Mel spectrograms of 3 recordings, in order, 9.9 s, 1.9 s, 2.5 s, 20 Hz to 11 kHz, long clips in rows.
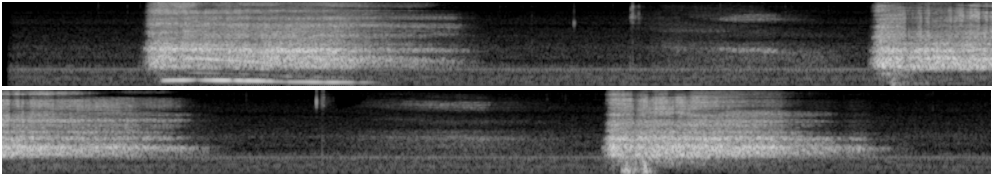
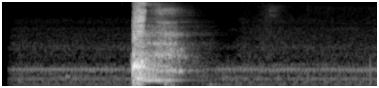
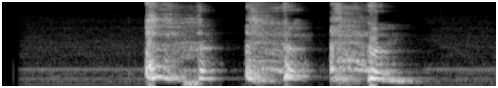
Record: {
  "exhalation_length": "9.9 s",
  "exhalation_amplitude": 32768,
  "exhalation_signal_mean_std_ratio": 0.58,
  "cough_length": "1.9 s",
  "cough_amplitude": 32768,
  "cough_signal_mean_std_ratio": 0.26,
  "three_cough_length": "2.5 s",
  "three_cough_amplitude": 32768,
  "three_cough_signal_mean_std_ratio": 0.49,
  "survey_phase": "beta (2021-08-13 to 2022-03-07)",
  "age": "18-44",
  "gender": "Female",
  "wearing_mask": "No",
  "symptom_none": true,
  "smoker_status": "Never smoked",
  "respiratory_condition_asthma": false,
  "respiratory_condition_other": false,
  "recruitment_source": "REACT",
  "submission_delay": "2 days",
  "covid_test_result": "Negative",
  "covid_test_method": "RT-qPCR",
  "influenza_a_test_result": "Negative",
  "influenza_b_test_result": "Negative"
}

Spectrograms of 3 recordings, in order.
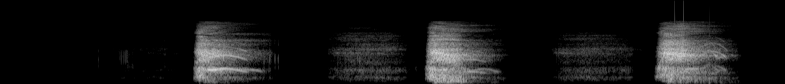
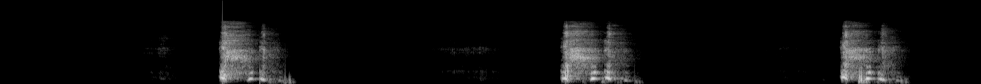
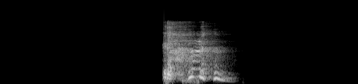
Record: {
  "exhalation_length": "7.9 s",
  "exhalation_amplitude": 28394,
  "exhalation_signal_mean_std_ratio": 0.35,
  "three_cough_length": "9.8 s",
  "three_cough_amplitude": 26929,
  "three_cough_signal_mean_std_ratio": 0.29,
  "cough_length": "3.6 s",
  "cough_amplitude": 26932,
  "cough_signal_mean_std_ratio": 0.32,
  "survey_phase": "beta (2021-08-13 to 2022-03-07)",
  "age": "18-44",
  "gender": "Female",
  "wearing_mask": "No",
  "symptom_runny_or_blocked_nose": true,
  "symptom_onset": "13 days",
  "smoker_status": "Never smoked",
  "respiratory_condition_asthma": false,
  "respiratory_condition_other": false,
  "recruitment_source": "REACT",
  "submission_delay": "1 day",
  "covid_test_result": "Negative",
  "covid_test_method": "RT-qPCR",
  "influenza_a_test_result": "Negative",
  "influenza_b_test_result": "Negative"
}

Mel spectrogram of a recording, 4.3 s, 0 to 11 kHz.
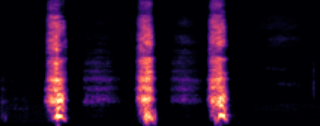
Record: {
  "exhalation_length": "4.3 s",
  "exhalation_amplitude": 32741,
  "exhalation_signal_mean_std_ratio": 0.29,
  "survey_phase": "beta (2021-08-13 to 2022-03-07)",
  "age": "45-64",
  "gender": "Male",
  "wearing_mask": "No",
  "symptom_cough_any": true,
  "symptom_onset": "12 days",
  "smoker_status": "Current smoker (1 to 10 cigarettes per day)",
  "respiratory_condition_asthma": false,
  "respiratory_condition_other": false,
  "recruitment_source": "REACT",
  "submission_delay": "1 day",
  "covid_test_result": "Negative",
  "covid_test_method": "RT-qPCR",
  "influenza_a_test_result": "Negative",
  "influenza_b_test_result": "Negative"
}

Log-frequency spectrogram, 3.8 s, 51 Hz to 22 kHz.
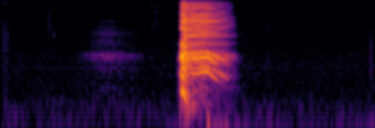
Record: {
  "cough_length": "3.8 s",
  "cough_amplitude": 20046,
  "cough_signal_mean_std_ratio": 0.24,
  "survey_phase": "beta (2021-08-13 to 2022-03-07)",
  "age": "18-44",
  "gender": "Male",
  "wearing_mask": "No",
  "symptom_none": true,
  "smoker_status": "Never smoked",
  "respiratory_condition_asthma": false,
  "respiratory_condition_other": false,
  "recruitment_source": "REACT",
  "submission_delay": "2 days",
  "covid_test_result": "Negative",
  "covid_test_method": "RT-qPCR"
}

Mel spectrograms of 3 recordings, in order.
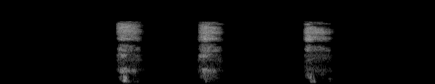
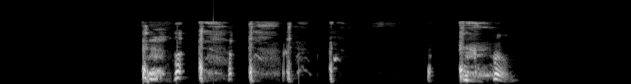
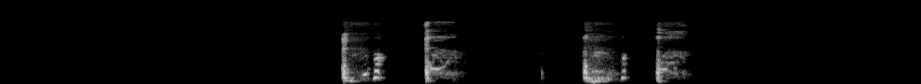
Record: {
  "exhalation_length": "4.4 s",
  "exhalation_amplitude": 11275,
  "exhalation_signal_mean_std_ratio": 0.31,
  "cough_length": "6.3 s",
  "cough_amplitude": 28613,
  "cough_signal_mean_std_ratio": 0.31,
  "three_cough_length": "9.2 s",
  "three_cough_amplitude": 27883,
  "three_cough_signal_mean_std_ratio": 0.22,
  "survey_phase": "beta (2021-08-13 to 2022-03-07)",
  "age": "45-64",
  "gender": "Female",
  "wearing_mask": "No",
  "symptom_cough_any": true,
  "symptom_new_continuous_cough": true,
  "symptom_runny_or_blocked_nose": true,
  "symptom_sore_throat": true,
  "symptom_fatigue": true,
  "symptom_headache": true,
  "symptom_onset": "2 days",
  "smoker_status": "Never smoked",
  "respiratory_condition_asthma": true,
  "respiratory_condition_other": false,
  "recruitment_source": "Test and Trace",
  "submission_delay": "2 days",
  "covid_test_result": "Positive",
  "covid_test_method": "RT-qPCR"
}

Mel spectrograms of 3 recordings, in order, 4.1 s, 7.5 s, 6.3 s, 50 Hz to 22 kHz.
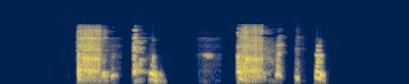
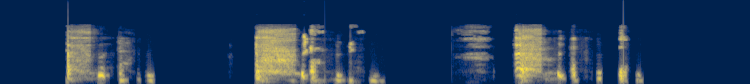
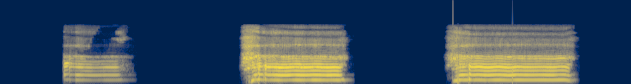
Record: {
  "cough_length": "4.1 s",
  "cough_amplitude": 29719,
  "cough_signal_mean_std_ratio": 0.39,
  "three_cough_length": "7.5 s",
  "three_cough_amplitude": 32768,
  "three_cough_signal_mean_std_ratio": 0.32,
  "exhalation_length": "6.3 s",
  "exhalation_amplitude": 29933,
  "exhalation_signal_mean_std_ratio": 0.54,
  "survey_phase": "alpha (2021-03-01 to 2021-08-12)",
  "age": "45-64",
  "gender": "Female",
  "wearing_mask": "No",
  "symptom_cough_any": true,
  "symptom_shortness_of_breath": true,
  "symptom_fatigue": true,
  "symptom_fever_high_temperature": true,
  "symptom_headache": true,
  "symptom_loss_of_taste": true,
  "symptom_onset": "5 days",
  "smoker_status": "Ex-smoker",
  "respiratory_condition_asthma": false,
  "respiratory_condition_other": false,
  "recruitment_source": "Test and Trace",
  "submission_delay": "2 days",
  "covid_test_result": "Positive",
  "covid_test_method": "RT-qPCR",
  "covid_ct_value": 17.6,
  "covid_ct_gene": "ORF1ab gene",
  "covid_ct_mean": 18.4,
  "covid_viral_load": "910000 copies/ml",
  "covid_viral_load_category": "Low viral load (10K-1M copies/ml)"
}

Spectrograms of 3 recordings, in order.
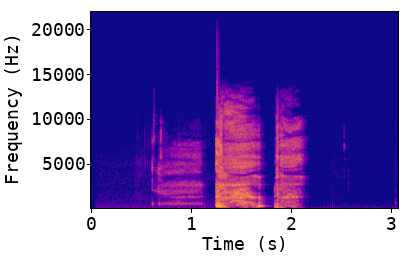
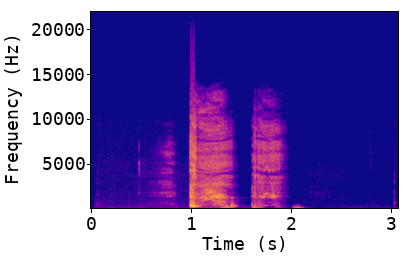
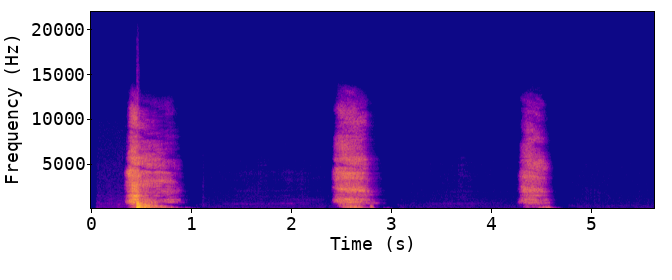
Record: {
  "three_cough_length": "3.1 s",
  "three_cough_amplitude": 32767,
  "three_cough_signal_mean_std_ratio": 0.31,
  "cough_length": "3.1 s",
  "cough_amplitude": 32767,
  "cough_signal_mean_std_ratio": 0.27,
  "exhalation_length": "5.6 s",
  "exhalation_amplitude": 32768,
  "exhalation_signal_mean_std_ratio": 0.23,
  "survey_phase": "beta (2021-08-13 to 2022-03-07)",
  "age": "45-64",
  "gender": "Female",
  "wearing_mask": "No",
  "symptom_cough_any": true,
  "symptom_runny_or_blocked_nose": true,
  "symptom_fatigue": true,
  "symptom_headache": true,
  "smoker_status": "Ex-smoker",
  "respiratory_condition_asthma": false,
  "respiratory_condition_other": false,
  "recruitment_source": "Test and Trace",
  "submission_delay": "1 day",
  "covid_test_result": "Positive",
  "covid_test_method": "RT-qPCR",
  "covid_ct_value": 28.3,
  "covid_ct_gene": "N gene",
  "covid_ct_mean": 28.8,
  "covid_viral_load": "350 copies/ml",
  "covid_viral_load_category": "Minimal viral load (< 10K copies/ml)"
}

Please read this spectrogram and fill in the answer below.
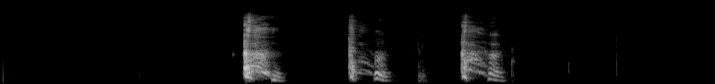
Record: {
  "three_cough_length": "7.2 s",
  "three_cough_amplitude": 30926,
  "three_cough_signal_mean_std_ratio": 0.22,
  "survey_phase": "beta (2021-08-13 to 2022-03-07)",
  "age": "65+",
  "gender": "Female",
  "wearing_mask": "No",
  "symptom_none": true,
  "smoker_status": "Ex-smoker",
  "respiratory_condition_asthma": false,
  "respiratory_condition_other": false,
  "recruitment_source": "REACT",
  "submission_delay": "2 days",
  "covid_test_result": "Negative",
  "covid_test_method": "RT-qPCR"
}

